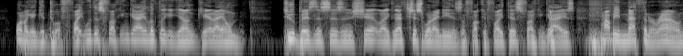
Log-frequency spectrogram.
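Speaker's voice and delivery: ordinary talk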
